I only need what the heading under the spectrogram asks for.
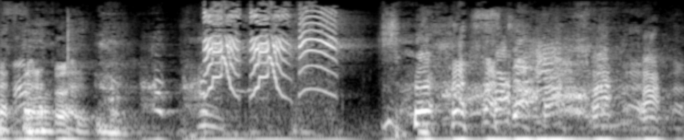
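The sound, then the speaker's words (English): A rubber duck squeaks about four times in a quick, loud burst of high, wavering squeals as someone hits it, at Central Square in Waterbury, Connecticut, with people talking before and after. “I was trying to hit the rubber duck, bro.”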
